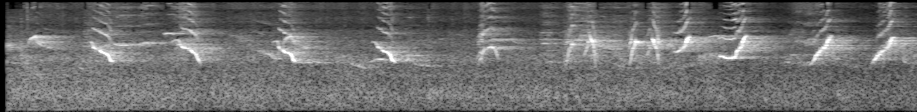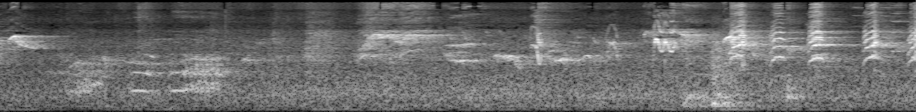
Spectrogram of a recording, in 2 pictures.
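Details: Javan myna singing a song that includes mimicry of a crowing rooster: rapid bursts of sharp, high chirps and short descending whistles, then a lower, drawn-out harmonic phrase midway. Steady background hiss throughout.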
